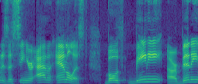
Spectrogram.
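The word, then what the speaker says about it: Binney: retired in 2001 as a senior analyst both beanie or Benny how you say his name beanie Benny it's William Benny he's an American hero they made a movie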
